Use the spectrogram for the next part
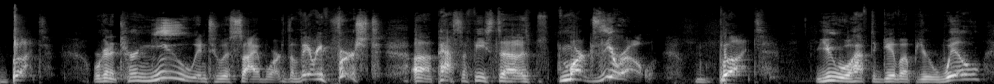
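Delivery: loud, emphatic pitch with swooping highs; hammed-up deal-maker. Saturn offering to save the daughter, grandly emphatic. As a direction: announce each condition grandly, punching key words.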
